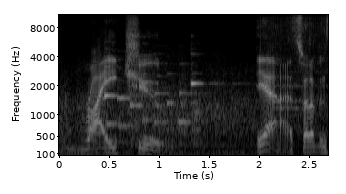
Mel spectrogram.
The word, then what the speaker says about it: Raichu: It's pronounced Raichu.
